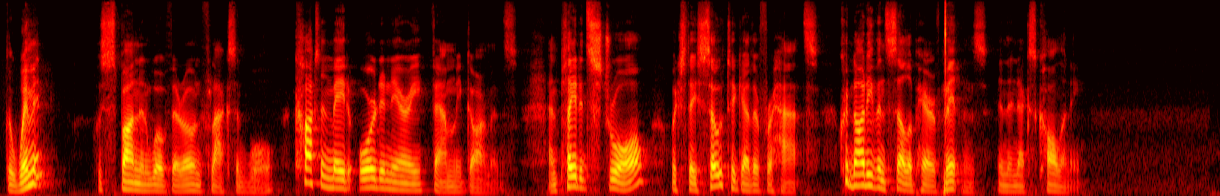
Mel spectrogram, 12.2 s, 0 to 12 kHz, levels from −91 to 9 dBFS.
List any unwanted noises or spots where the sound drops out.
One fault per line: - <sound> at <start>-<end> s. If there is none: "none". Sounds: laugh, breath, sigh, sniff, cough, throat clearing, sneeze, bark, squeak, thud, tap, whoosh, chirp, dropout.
none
